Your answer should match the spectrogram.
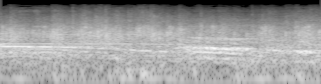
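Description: Crowd of supporters applauding, a steady patter of hand clapping with voices calling out over it.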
